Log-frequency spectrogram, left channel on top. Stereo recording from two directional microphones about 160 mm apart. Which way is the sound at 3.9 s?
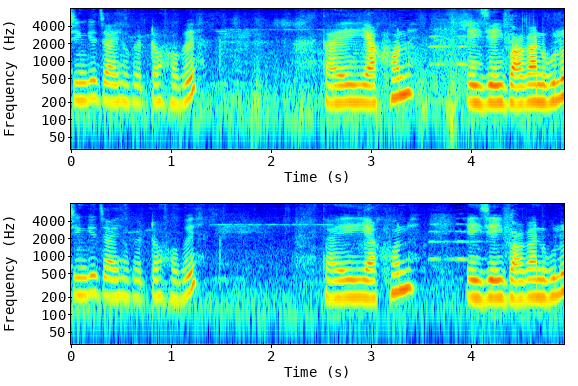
15° right (ahead or behind).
